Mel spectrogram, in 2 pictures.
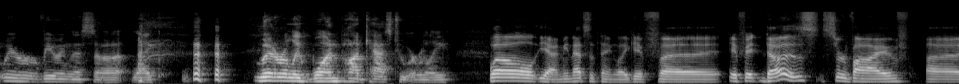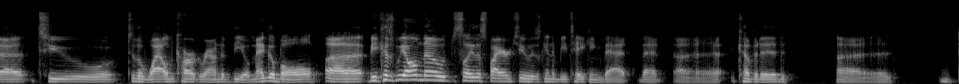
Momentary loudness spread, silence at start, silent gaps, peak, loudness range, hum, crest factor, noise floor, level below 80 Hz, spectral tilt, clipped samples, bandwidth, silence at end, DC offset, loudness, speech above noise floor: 16 LU; 0 s; none; -4 dBFS; 9 LU; none; 18 dB; -42 dBFS; -70 dBFS; -6 dB/octave; under 0.1%; 12.5 kHz; 0.1 s; under 0.1%; -22 LUFS; 20 dB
